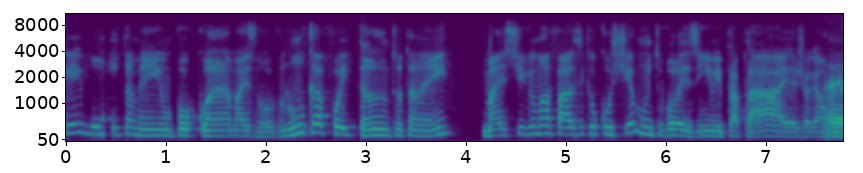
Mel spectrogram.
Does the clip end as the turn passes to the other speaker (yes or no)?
yes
